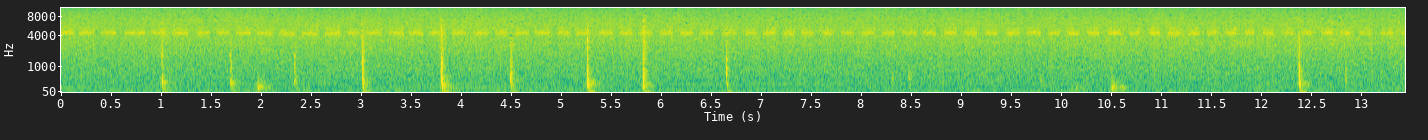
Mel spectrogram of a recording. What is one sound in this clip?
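Footsteps thud on wooden ladder rungs.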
